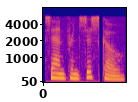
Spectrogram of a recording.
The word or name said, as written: San Francisco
